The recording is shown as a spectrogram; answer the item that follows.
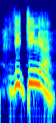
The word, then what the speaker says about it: Vitinha: It's Vitinha.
